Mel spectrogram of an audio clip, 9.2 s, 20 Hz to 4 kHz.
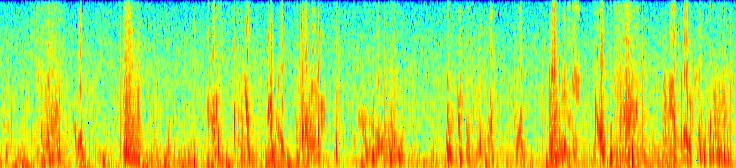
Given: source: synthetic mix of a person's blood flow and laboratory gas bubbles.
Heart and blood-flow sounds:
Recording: Doppler ultrasound of blood flow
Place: subclavian vein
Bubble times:
0.00-0.12 s: bubbles
0.41-0.80 s: bubbles
0.91-1.07 s: bubbles
1.49-1.82 s: bubbles
2.58-2.77 s: bubbles
2.89-3.19 s: bubbles
3.33-3.58 s: bubbles
3.62-4.08 s: bubbles
4.16-4.25 s: bubbles
4.42-5.05 s: bubbles
5.54-6.17 s: bubbles
6.42-6.56 s: bubbles
6.83-7.25 s: bubbles
7.41-7.58 s: bubbles
7.63-8.00 s: bubbles
8.27-9.15 s: bubbles
From the record:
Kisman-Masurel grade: 242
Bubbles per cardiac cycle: several, 3 to 8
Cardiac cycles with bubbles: 100%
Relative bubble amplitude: moderate (0.250 to 0.450)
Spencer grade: 3 (all of the cardiac periods contain showers or single bubble signals, but not dominating or overriding the cardiac motion signals)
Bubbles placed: anywhere in the cardiac cycle

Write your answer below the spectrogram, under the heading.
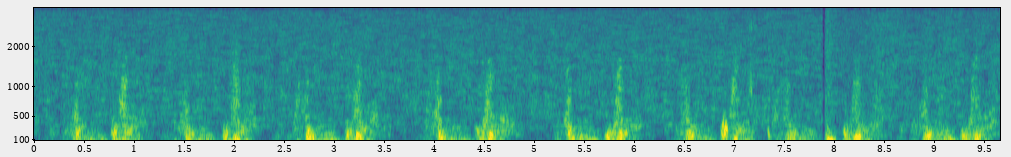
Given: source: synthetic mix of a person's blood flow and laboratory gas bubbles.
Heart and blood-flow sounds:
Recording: Doppler ultrasound of blood flow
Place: precordium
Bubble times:
7.14-7.21 s: bubbles
7.30-7.40 s: bubbles
From the record:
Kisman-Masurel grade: 111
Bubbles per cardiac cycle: 1 to 2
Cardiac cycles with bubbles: 1 to 10%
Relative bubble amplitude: barely perceptible (0.100 to 0.250)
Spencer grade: 1 (occasional bubble signal discernible with the cardiac motion signal, with majority of cardiac periods free of bubbles)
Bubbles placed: only in the low amplitude regions of the cardiac cycle

